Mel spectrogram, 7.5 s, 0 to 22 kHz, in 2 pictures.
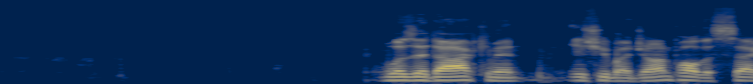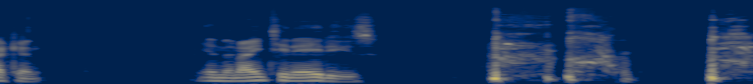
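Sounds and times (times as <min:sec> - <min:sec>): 
speech: 0:01.9 - 0:04.0, 0:04.8 - 0:06.4
person coughing: 0:06.2 - 0:07.5.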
